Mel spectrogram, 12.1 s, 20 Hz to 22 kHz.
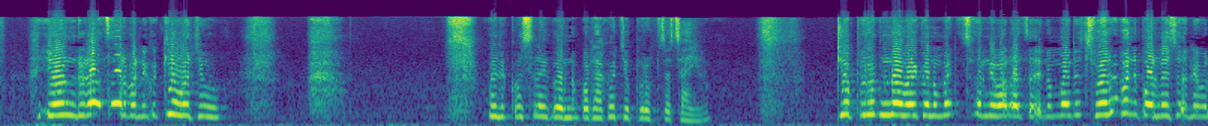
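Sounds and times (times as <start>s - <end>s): woman speaking: 0.0s - 2.3s, 4.8s - 7.2s, 8.4s - 12.0s
sniff: 2.4s - 3.5s, 4.4s - 4.9s, 7.6s - 8.1s
woman gasping breaths: 2.4s - 3.5s.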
